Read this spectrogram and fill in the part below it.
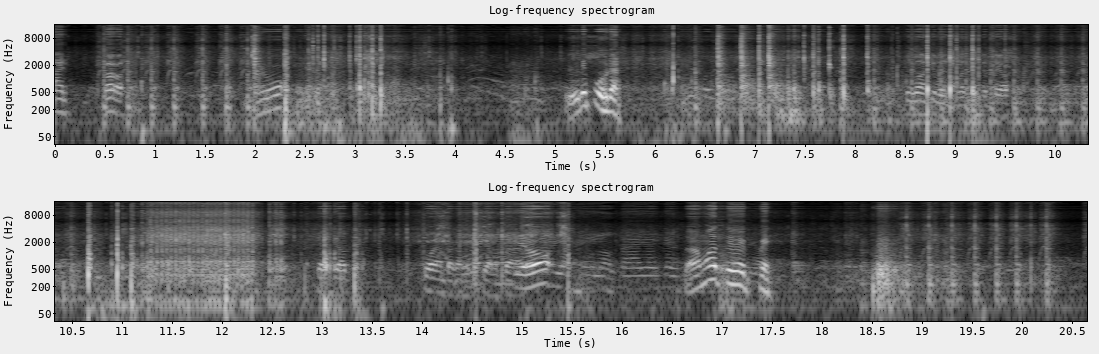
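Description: An airsoft gun fires sharp pops close by.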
